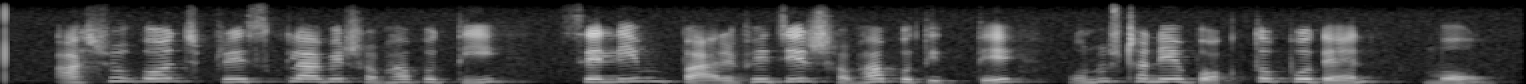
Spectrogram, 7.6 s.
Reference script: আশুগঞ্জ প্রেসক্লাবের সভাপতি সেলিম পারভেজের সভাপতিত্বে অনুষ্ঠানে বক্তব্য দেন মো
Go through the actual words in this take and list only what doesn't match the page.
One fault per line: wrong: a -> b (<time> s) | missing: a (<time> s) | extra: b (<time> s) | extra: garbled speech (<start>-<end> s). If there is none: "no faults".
no faults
